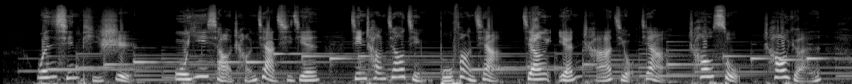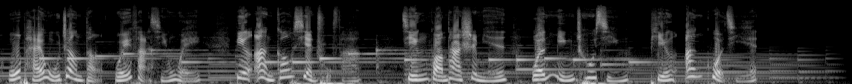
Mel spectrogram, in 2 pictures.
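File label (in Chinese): 温馨提示, 女配音 青年（18-35） 普通话配音 女性知性配音 自然讲述配音; 五一小长假温馨提示一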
